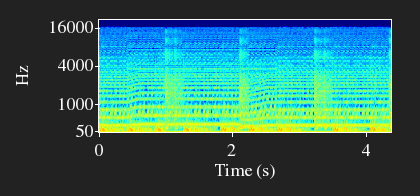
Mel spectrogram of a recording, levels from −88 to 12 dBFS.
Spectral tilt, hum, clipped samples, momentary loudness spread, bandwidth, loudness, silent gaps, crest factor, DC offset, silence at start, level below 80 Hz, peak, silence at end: -5.5 dB/octave; none; under 0.1%; 2 LU; 17 kHz; -21 LUFS; none; 12 dB; 7%; 0 s; -40 dBFS; -8 dBFS; 0 s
